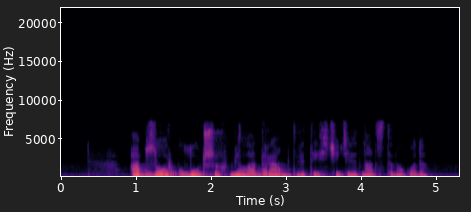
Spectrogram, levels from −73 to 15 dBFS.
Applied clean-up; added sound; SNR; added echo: none; none; none; reverberation time 0.9 s.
